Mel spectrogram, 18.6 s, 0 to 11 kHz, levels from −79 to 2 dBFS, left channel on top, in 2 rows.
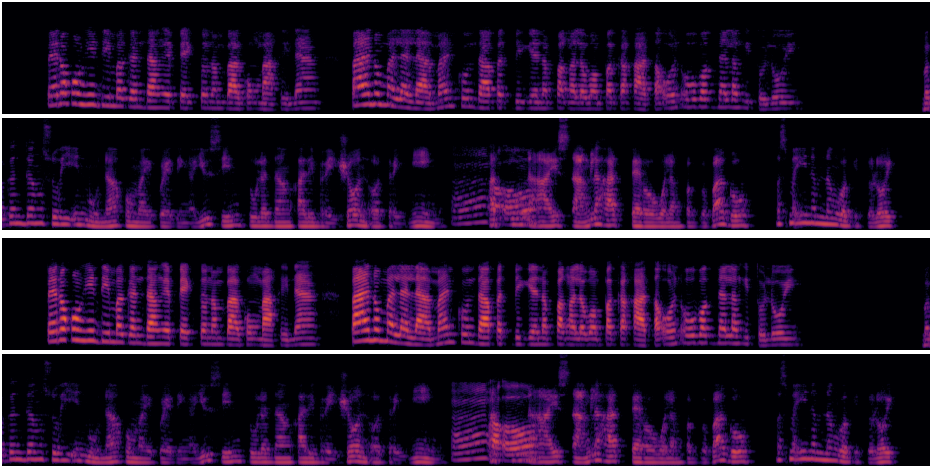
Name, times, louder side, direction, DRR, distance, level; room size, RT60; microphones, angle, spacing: voice 1, 0.5-3.2 3.5-8.0 13.8-14.6, right 6 dB, 60° right, 0.6 m, -36 dB
voice 2, 9.2-13.7 14.1-16.7 17.0-18.2, left 1 dB, 20° left, 0.6 m, -42 dB
2.7 x 2.6 x 2.4 m
head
